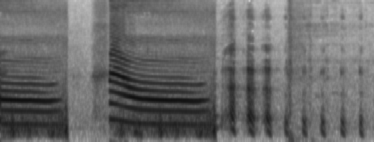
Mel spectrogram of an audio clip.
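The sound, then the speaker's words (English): A person imitates a cat, starting with two long, drawn-out wavering meows, then a quick, rhythmic string of about eight short meows, all loud. “I knew you love cats. Meow, meow, meow, meow, meow, meow, meow.”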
